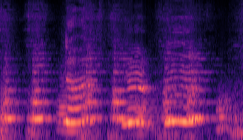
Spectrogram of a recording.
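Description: French horn notes: a steady held tone with several shorter swooping, bending notes beneath it, played so that a chair seems to be making musical sounds.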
